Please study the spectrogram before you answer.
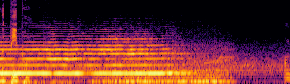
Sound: shofar trumpeting

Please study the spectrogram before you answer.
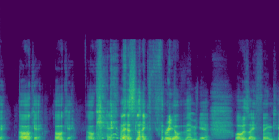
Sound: laughs

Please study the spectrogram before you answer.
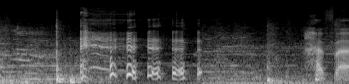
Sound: laughs

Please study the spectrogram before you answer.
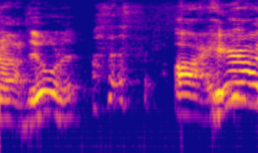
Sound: assistant giggles

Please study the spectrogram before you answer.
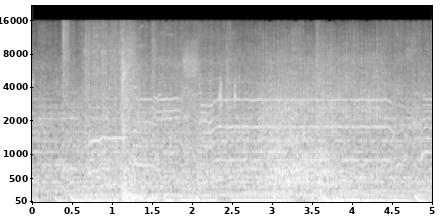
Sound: war noises

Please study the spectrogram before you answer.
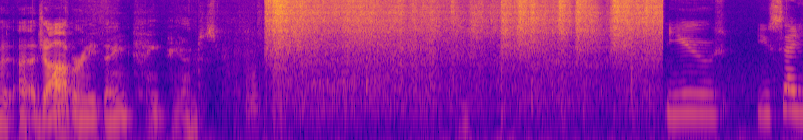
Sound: foil rummaging

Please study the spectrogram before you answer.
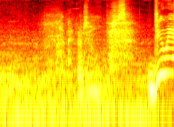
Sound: whispering

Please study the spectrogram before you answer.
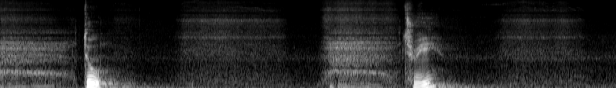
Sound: breathing slowly

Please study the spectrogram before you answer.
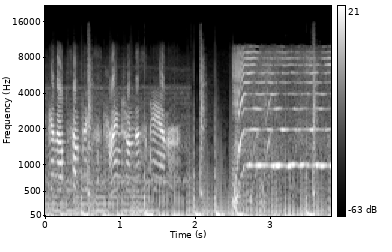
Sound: creepy alien sounds

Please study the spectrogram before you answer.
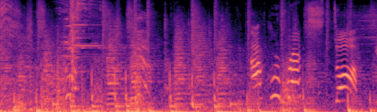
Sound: upbeat music; grunts

